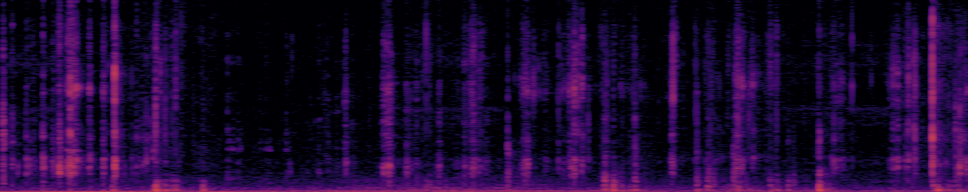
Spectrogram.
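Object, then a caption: Bar of soap scraped with a knife blade. A utility knife blade scrapes the flat face of a dry purple massage soap bar held in hand, shaving it into flakes and chips. Quick, irregular dry scratches and crisp crunchy clicks ring out bright and short over a low, steady hum.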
